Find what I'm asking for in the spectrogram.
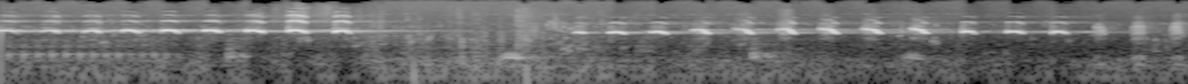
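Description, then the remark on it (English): Juvenile ospreys, large fish-eating hawks, at a remote lake in northern Ontario call insistently for food, a rapid series of high, thin whistled peeps repeated in two bursts, the second a steady run of about a dozen evenly spaced chirps. “Hear their juveniles calling for food?”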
